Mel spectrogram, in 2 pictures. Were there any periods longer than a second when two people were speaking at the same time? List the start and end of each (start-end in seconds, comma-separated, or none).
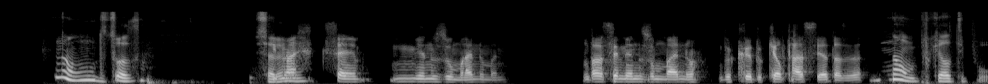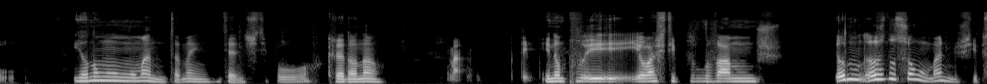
none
